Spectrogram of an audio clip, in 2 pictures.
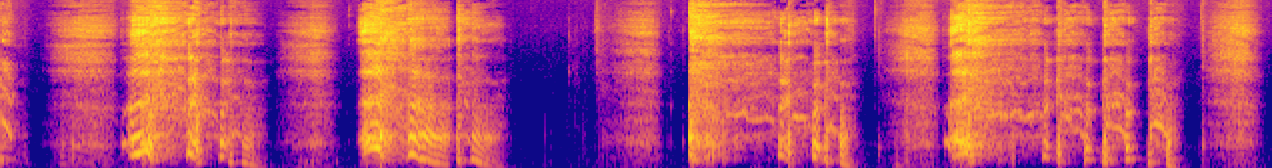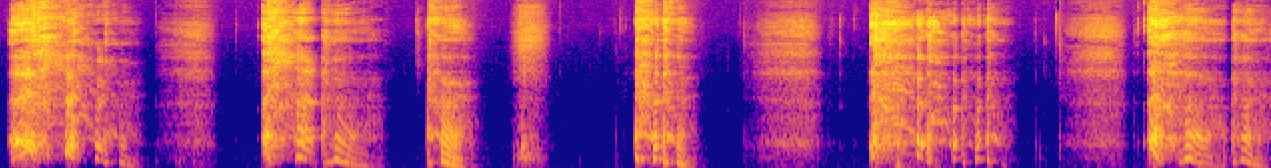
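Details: Recurring, lingering cough that has not fully cleared: repeated harsh barking coughs in clusters, slightly wet and chesty.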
